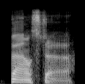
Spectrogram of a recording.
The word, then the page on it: ouster: British English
